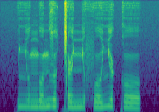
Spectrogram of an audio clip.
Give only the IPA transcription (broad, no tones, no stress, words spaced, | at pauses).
ʎoŋonzo ǀə˞ɲəfoʎə˞ ko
